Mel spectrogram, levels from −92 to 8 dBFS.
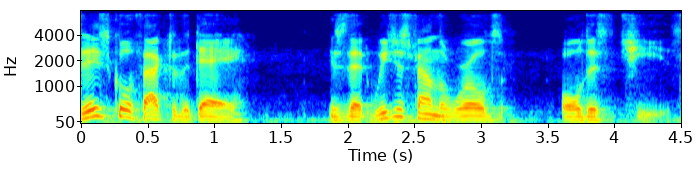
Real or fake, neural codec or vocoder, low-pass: real; none; 7.2 kHz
